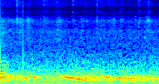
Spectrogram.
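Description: Soft, low Pomeranian pigeon cooing repeats a few times close by, with a quiet background and no talking.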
